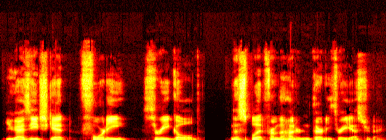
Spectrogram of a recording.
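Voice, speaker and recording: A man's voice: low voice, normal speed, creaky, a bit bright, dry recording, studio quality. A man playing his character in a tabletop game, talking bluntly and casually with some swearing. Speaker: player.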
